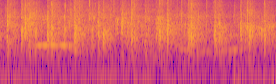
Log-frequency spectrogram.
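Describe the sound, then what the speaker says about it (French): An audience at an unplugged concert claps steadily, dense applause filling the space, with voices mixed in beneath it. "On peut l'applaudir."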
